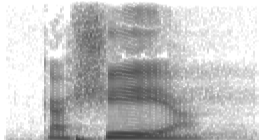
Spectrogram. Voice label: "cascea", dialettu

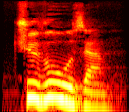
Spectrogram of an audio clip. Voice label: "ciuvusa", dialettu

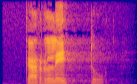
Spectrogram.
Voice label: "carlettu", dialettu

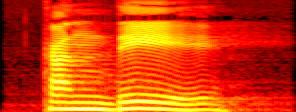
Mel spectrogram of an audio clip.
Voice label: "candee", dialettu

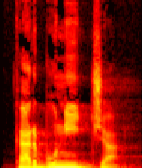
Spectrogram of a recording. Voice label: "carbuniggia", dialettu

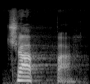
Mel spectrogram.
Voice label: "ciappa", dialettu

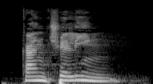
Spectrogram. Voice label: "cancelin", dialettu

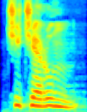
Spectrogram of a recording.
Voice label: "cicerun", dialettu

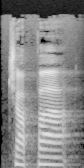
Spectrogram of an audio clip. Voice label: "ciapa", dialettu

